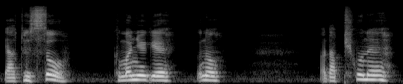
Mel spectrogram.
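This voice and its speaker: A woman's voice: medium pitch, normal speed, warm tone, close to an everyday voice. A woman voicing an irritable, overworked young man who answers his fiancée curtly in an audio story. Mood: irritated. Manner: curt and snappish.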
